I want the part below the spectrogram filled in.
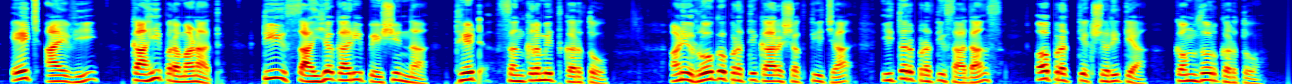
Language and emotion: Marathi, neutral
